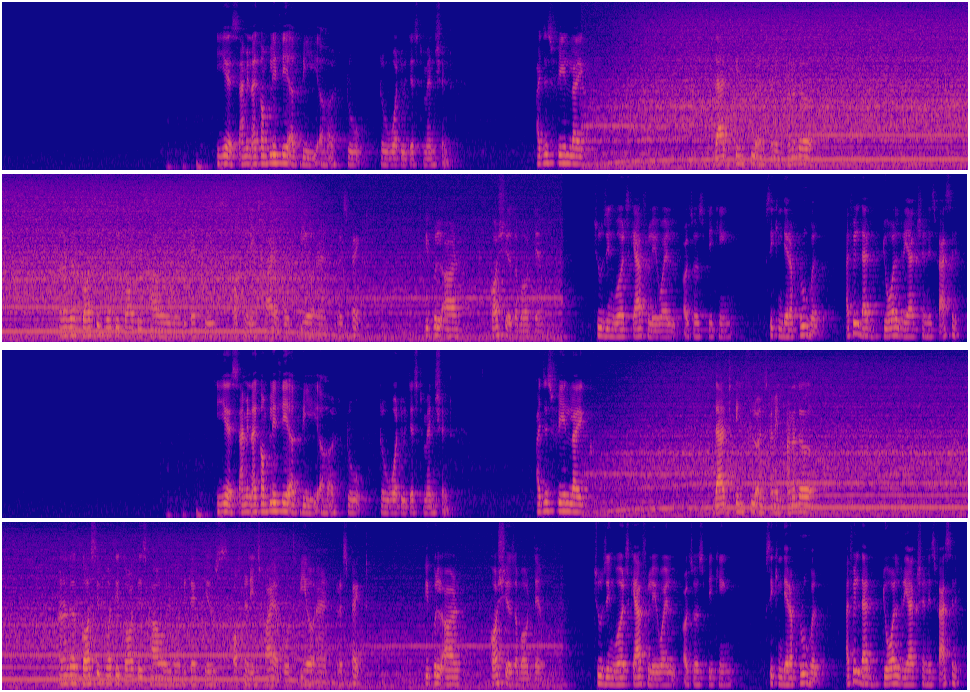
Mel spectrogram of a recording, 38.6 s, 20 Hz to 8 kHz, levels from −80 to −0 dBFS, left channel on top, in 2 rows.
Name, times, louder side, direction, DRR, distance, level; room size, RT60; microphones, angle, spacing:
voice 1, 4.3-7.2 7.5-8.9 10.7-11.7 14.2-16.3 20.4-26.5 27.8-28.5 29.1-30.2 31.2-33.9 34.6-35.7 36.2-38.4, right 2 dB, 20° right, 9 dB, 0.6 m, -34 dB
sound 1, 11.6-30.5, left 2 dB, 40° left, 0.9 m, -37 dB
24.5 x 8.7 x 2.8 m, 1.0 s
head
